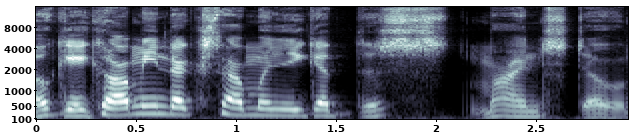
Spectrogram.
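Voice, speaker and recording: A female-sounding, raspy voice sits at a medium pitch. It is a put-on character voice. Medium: machinima.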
